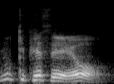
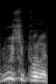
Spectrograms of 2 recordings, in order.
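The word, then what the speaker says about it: Lucifer: 그걸 라틴어로 읽으면 루키페스예요. 그런데 영어로 읽으면 루시퍼가 되는 거예요.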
